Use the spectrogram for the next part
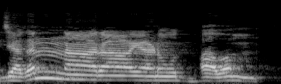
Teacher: ఉద్భవంలో మహాప్రాణ భకారం పలకాలి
